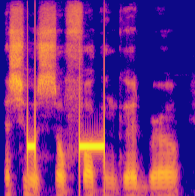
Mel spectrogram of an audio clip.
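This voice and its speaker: A man's voice: deep voice, wildly swooping pitch, moderate pace, heavy background noise. A young man hosting a podcast, chatting casually with lots of profane slang. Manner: laid-back, profane slang. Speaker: podcast host.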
